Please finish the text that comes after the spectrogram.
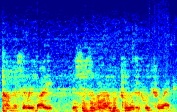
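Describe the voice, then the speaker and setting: A man's voice: mid-range voice, fairly even intonation, fast talker, vocal fry, far from the mic, phone-quality sound, over music. A man hosting a call-in radio talk show, speaking in an emphatic, exhorting, repetitive way, heard over a shortwave broadcast. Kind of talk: impassioned political talk radio monologue with call-in appeals.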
